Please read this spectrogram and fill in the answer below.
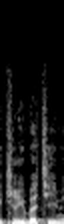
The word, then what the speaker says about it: Kiribati: Et ensuite, ce pays, donc les îles Kiribati, ça s'écrit Kiribati, mais ça se prononce Kiribati, ont une particularité, c'est qu'elles sont menacées par la montée des eaux due au changement climatique.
